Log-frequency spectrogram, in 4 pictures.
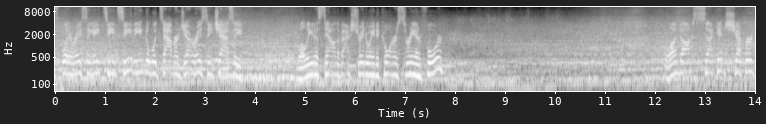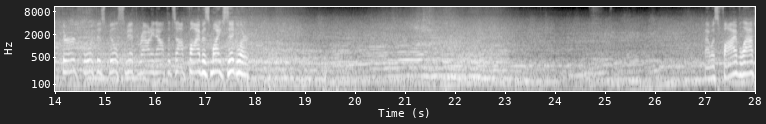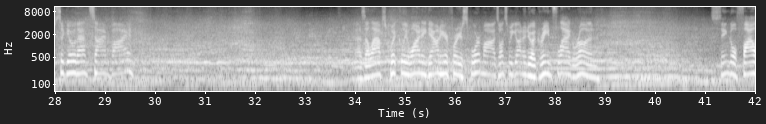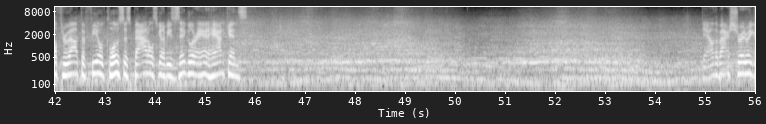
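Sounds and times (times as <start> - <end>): race car engines racing: 0.0 - 56.0.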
